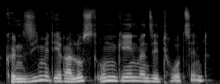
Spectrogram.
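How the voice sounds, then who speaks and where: A man interviewing, haltingly and insistently repeating his probing questions. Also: a little high, gravelly, dark tone, dry recording, studio quality.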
